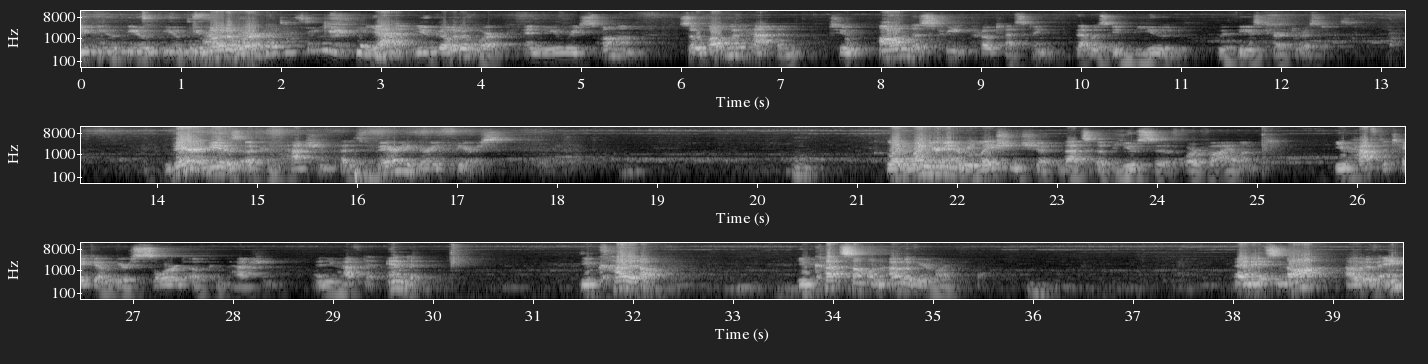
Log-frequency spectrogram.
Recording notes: These talks are part of a series on the psychology of yoga and Buddhism and were recorded in front of a small group in Toronto in 2015.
